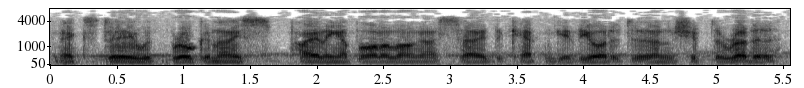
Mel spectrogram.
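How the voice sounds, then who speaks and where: An actor playing a ship's chief engineer, gravely narrating a doomed Arctic expedition in a 1930s radio drama. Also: male voice, rumbling low, monotone, a little fast. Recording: muffled, noisy 1938 radio broadcast recording.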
